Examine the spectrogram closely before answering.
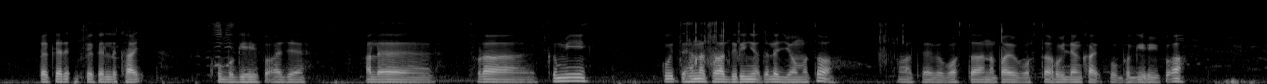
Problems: background sounds at intervals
